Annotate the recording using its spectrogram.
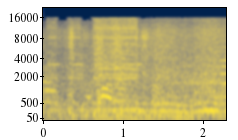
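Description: An off-road vehicle's engine running as it drives up through jungle undergrowth, its pitch wavering up and down.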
